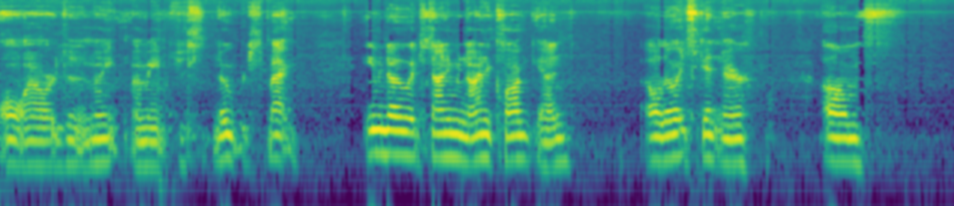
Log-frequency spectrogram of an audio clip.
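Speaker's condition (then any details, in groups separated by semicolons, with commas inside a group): Cerebral palsy; voice sound affected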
